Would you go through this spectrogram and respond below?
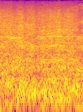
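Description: A train passes along railway tracks close by, a loud, dense, continuous rumble and rattle of wheels on rails with no pauses.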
